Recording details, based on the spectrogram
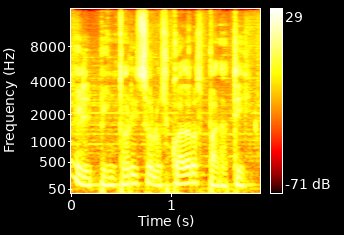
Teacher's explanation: esto pasa porque el artículo él no tiene acento y se pega a la siguiente palabra que si lo tiene que es pintor lo mismo pasa con · el artículo el y la palabra pintor suenan como si fuera una sola palabra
